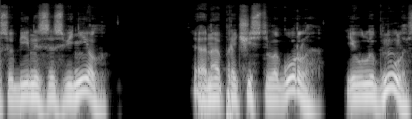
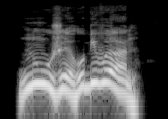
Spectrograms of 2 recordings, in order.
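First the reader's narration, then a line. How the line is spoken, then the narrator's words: Strained, through still lips. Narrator (Russian): выдавила Сири, не шевеля губами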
